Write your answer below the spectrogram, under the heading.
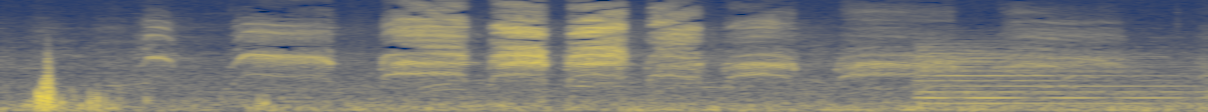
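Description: Gulls calling over and over with loud yelping cries, after a short loud thud right at the start. About four and a half seconds in, one of the Westminster clock-tower bells is struck once and rings on with a pulsing hum.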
